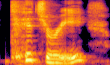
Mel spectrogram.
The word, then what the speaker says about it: khichdi: I pronounced it wrong. I said khichari. It's khichdi reset, what that is.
